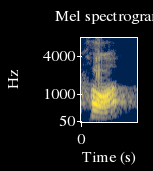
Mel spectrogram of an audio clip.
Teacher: क से थोड़ा ज्यादा समय लगता है और ऑक्सीजन भी यानी जो है वायु की भी आवश्यकता पड़ता है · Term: महाप्राण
